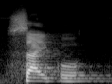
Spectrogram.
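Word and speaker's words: psycho: According to the rule, the letter H is silent when it comes after the letters W, सी एंड आर। तो जो letter H है अगर डब्ल्यू, सी और आर के बाद आता है तो लेटर एच साइलेंट होता है, इसको हम नहीं बोलते हैं।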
